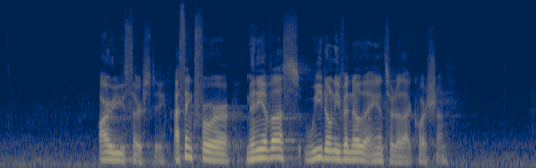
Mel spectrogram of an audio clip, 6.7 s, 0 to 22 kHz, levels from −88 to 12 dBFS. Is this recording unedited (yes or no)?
no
